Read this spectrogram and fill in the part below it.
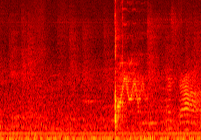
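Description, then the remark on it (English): A buzzer sound effect: a sharp click, then a wobbling tone that slides up and down, and a shorter warbling burst near the end, all over a steady low hum. Nobody speaks. “Go ahead and put the buzzer for me.”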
